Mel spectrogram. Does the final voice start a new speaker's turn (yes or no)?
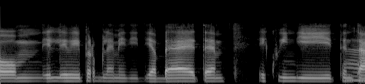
no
